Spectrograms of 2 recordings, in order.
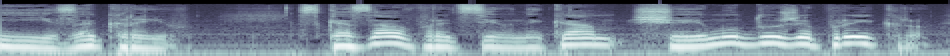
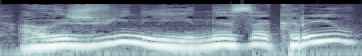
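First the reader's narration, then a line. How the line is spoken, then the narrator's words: Exclaimed. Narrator (Ukrainian): вигукнув Чарлі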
